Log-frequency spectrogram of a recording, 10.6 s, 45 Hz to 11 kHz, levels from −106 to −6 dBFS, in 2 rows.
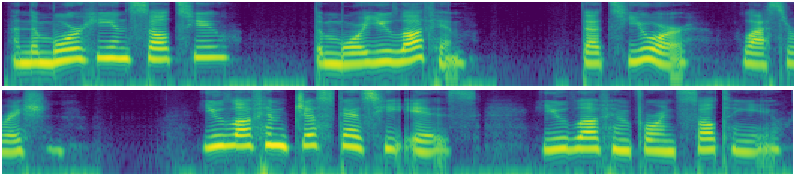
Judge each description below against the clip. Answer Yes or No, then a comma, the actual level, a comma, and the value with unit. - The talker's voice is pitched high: Yes, high, 235 Hz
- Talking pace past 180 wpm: No, average, 150 wpm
